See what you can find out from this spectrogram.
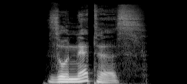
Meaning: genitive of Sonett
- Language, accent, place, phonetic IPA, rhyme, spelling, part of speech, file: German, Germany, Berlin, [zoˈnɛtəs], -ɛtəs, Sonettes, noun, De-Sonettes.ogg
